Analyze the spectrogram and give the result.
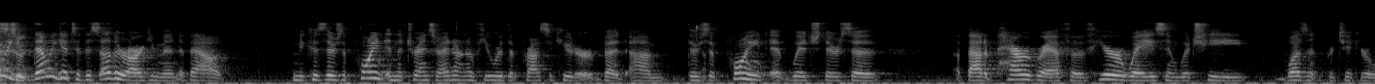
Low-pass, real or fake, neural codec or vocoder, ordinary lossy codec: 7.2 kHz; real; none; MP3, 48 kbps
